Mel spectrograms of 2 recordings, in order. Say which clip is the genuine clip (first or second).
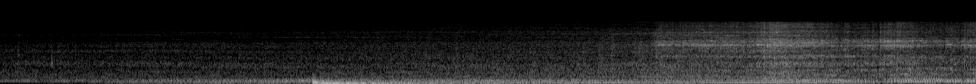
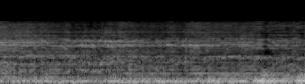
first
